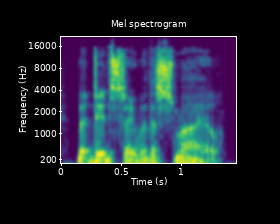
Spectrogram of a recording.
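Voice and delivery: ordinary delivery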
